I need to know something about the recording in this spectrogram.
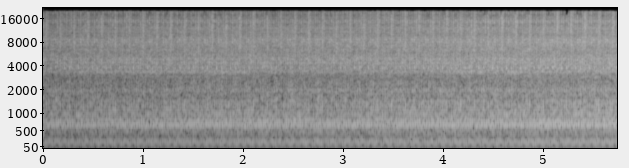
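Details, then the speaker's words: Audi Q7 3.0L diesel at idle with P0272 cylinder 4 misfire and P0087 low rail pressure: steady chuffing pulse, about three to four a second, from compression leaking past cylinder 4's injector, likely its copper washer. "there's a compression liak on this four cylinder it looks like the uh the injector copper washer on this cylinder is leaking"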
